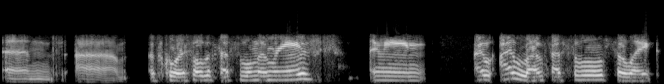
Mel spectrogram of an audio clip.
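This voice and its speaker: A woman's voice: medium pitch, lively intonation, unhurried, no echo. Chatty New Jersey woman on a tinny phone line. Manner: chatty, restarts often, says "like" a lot. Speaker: guest, tour guide. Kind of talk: casual podcast chat.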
